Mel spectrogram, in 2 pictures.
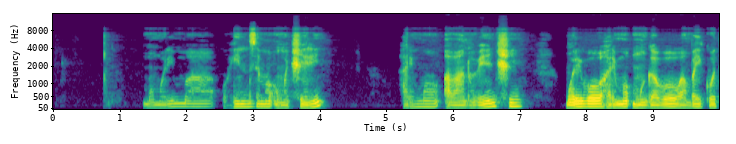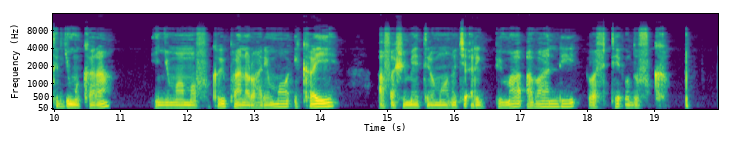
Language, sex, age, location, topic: Kinyarwanda, female, 25-35, Huye, agriculture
